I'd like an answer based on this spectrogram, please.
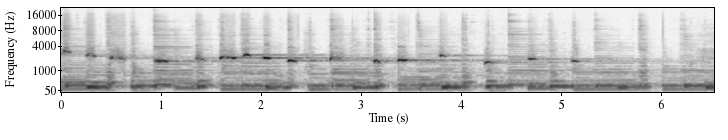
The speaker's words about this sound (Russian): насвистывал дырочкой в правом боку. Дыркой в боку свистел.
